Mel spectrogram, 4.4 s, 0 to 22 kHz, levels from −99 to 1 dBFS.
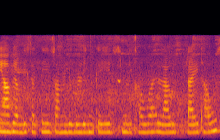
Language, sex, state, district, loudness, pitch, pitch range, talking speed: Hindi, female, Chhattisgarh, Raigarh, -20 LUFS, 230 Hz, 225-235 Hz, 260 wpm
